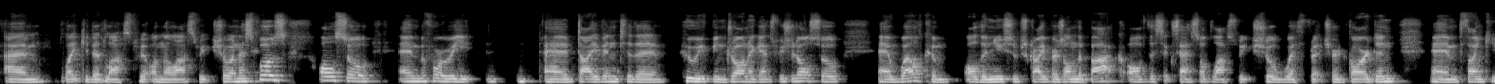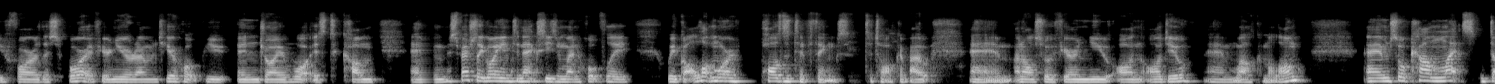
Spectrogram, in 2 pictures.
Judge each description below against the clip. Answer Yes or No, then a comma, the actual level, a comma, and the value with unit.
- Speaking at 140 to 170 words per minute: No, fast, 205 wpm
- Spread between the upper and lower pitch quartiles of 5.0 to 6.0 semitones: No, average, 2.9 semitones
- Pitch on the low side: Yes, low, 120 Hz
